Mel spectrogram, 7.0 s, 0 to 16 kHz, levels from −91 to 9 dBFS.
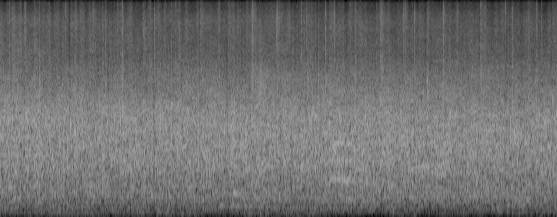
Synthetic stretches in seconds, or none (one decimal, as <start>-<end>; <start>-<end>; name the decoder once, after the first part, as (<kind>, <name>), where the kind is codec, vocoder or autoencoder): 0.0-7.0 (autoencoder, DAC-VAE)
